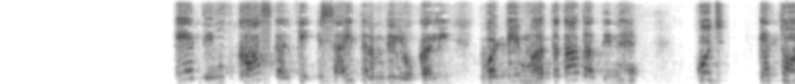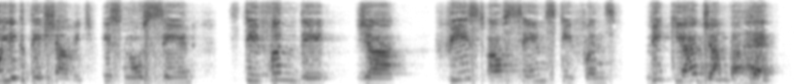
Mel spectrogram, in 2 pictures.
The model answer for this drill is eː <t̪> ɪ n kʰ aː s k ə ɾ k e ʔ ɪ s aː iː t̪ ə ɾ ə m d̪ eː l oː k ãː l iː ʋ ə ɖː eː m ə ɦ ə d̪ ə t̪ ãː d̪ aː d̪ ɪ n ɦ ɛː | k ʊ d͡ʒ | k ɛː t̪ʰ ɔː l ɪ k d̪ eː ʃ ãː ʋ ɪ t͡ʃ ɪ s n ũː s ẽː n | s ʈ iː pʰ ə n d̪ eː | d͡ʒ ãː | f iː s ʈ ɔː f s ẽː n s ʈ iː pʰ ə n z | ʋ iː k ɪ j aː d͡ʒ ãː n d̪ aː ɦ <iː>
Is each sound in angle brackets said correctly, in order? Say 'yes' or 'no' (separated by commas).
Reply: no, no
